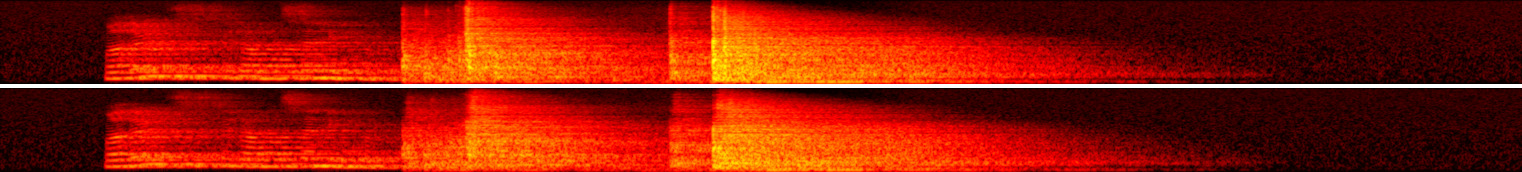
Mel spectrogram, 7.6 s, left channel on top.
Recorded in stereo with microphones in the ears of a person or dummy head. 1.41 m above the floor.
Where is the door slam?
75° left (ahead or behind), 1.7 m.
